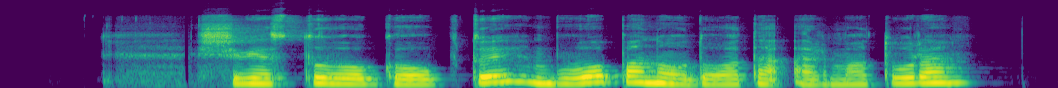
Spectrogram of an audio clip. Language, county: Lithuanian, Klaipėda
